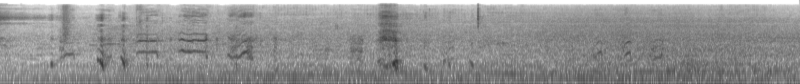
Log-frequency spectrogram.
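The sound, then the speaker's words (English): Small puppies yip and whimper in a few short, high bursts near the start and again midway, over a steady rumble of background road noise. “The dog hung by its teeth, growling, trying to pull Frank off the gate.”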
